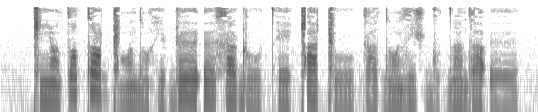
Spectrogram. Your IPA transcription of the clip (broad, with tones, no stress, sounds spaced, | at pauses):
ǁ ĩː˧ tˤ i˥ tˤ u˥ ɡ͡ǁ ɔ̃˧ d ɔ̃˧ x i˧ ɖ ɘː˥ ʔ ɘː˥ x a˥ ɖ uː˧ t̪ʰ e˧ ǁ a˥ ǁ uː˧ ɡ a˧ d ɔ̃˥ z i˥ ʃ ɡ u˧ d̪ ã˥ d a˥ ʔ ɘː˧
